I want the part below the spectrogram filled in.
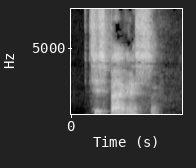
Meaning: third-person plural present indicative/subjunctive of disparaître
- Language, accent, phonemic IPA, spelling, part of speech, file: French, Canada, /dis.pa.ʁɛs/, disparaissent, verb, LL-Q150 (fra)-disparaissent.wav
